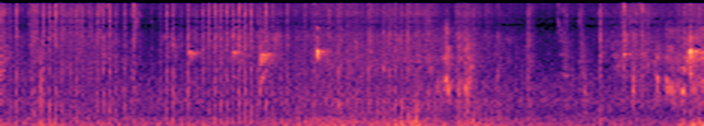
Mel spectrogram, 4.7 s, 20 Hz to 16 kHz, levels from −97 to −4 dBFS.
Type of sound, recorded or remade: recorded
